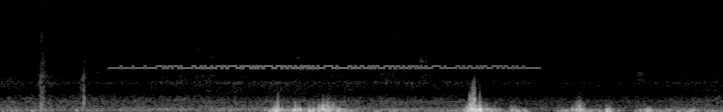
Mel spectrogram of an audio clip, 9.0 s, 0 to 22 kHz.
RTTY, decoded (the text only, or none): CQ TEST PD5PCB PD5PCB CQ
